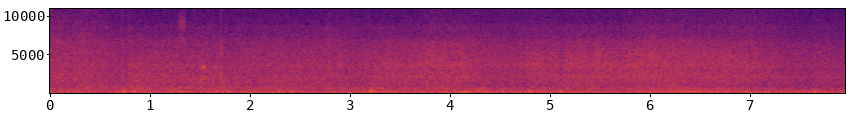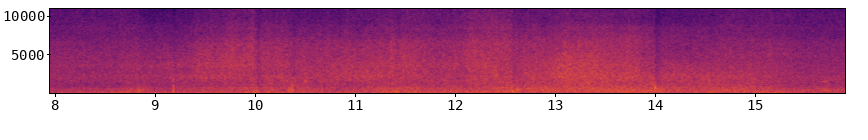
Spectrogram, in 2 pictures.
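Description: Ocean surf breaking and washing over shoreline rocks in a steady rush, with wind rumbling on the microphone.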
